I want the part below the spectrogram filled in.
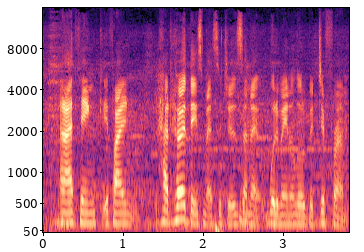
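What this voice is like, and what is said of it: Australian accent. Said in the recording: “as people will tell from your accent, you are from Australia.”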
